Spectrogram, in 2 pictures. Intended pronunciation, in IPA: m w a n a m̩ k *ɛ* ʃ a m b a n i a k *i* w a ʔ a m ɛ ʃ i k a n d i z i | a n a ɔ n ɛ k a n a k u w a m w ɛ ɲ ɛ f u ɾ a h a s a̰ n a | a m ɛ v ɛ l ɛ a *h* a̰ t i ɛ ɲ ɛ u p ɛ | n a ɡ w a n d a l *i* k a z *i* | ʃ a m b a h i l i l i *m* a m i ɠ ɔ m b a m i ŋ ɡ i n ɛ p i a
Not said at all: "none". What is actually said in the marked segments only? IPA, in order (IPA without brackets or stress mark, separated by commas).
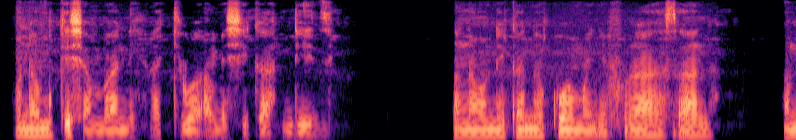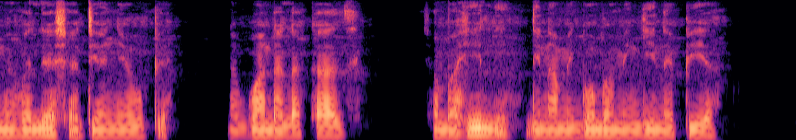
ɛ, i, ʃ, a, i, n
